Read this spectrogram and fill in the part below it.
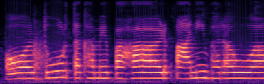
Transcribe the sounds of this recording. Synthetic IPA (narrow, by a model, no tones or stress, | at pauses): ɔːɾd̪uːɾt̪ɐkɦɐmẽpɐɦaːɽpaːnibʱɐɾaɦua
